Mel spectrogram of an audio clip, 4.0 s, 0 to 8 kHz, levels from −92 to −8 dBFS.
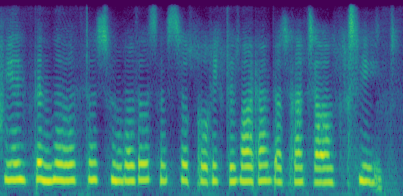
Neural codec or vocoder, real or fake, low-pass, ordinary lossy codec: codec, 16 kHz, 0.5 kbps, FreqCodec, smaller model; fake; 7.2 kHz; none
